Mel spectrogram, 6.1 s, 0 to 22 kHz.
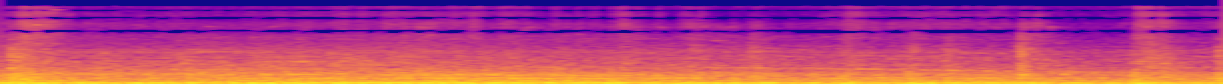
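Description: Tatra T6B5SU tram running, heard from inside the passenger saloon: a steady low rumble of the car on the rails, with a couple of short knocks about five seconds in.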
